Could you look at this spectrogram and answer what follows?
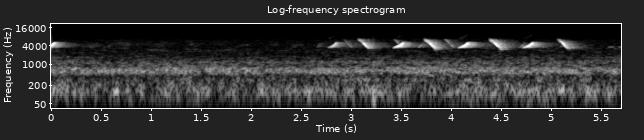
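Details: Bird at dawn in Gulmit, Hunza, with the Passu cones in view: near silence, then a clear series of about eight loud, high, downslurred chirps in quick succession, against soft ambient hiss.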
